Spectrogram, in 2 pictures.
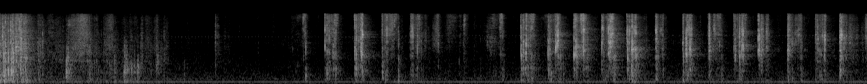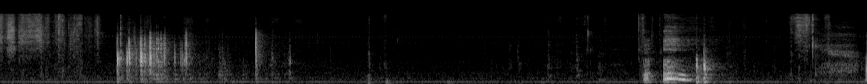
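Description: Tarot cards being shuffled by hand in rapid riffling bursts with short pauses between rounds, close and fairly quiet, followed by a few softer handling noises.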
